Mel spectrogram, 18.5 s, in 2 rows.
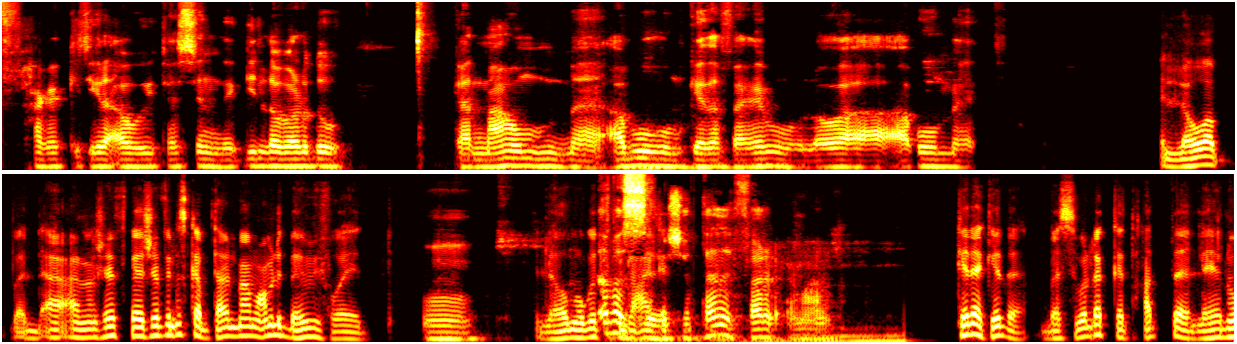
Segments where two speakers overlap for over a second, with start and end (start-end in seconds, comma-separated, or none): none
